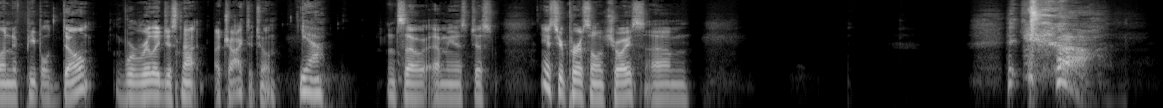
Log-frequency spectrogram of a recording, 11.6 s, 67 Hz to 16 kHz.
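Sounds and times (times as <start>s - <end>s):
speech: 0.0s - 3.3s, 3.9s - 7.0s, 9.8s - 11.0s
person sneezing: 10.1s - 11.2s.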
